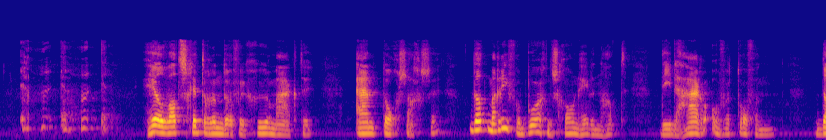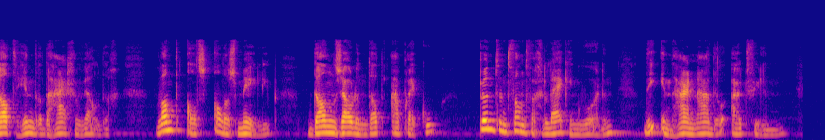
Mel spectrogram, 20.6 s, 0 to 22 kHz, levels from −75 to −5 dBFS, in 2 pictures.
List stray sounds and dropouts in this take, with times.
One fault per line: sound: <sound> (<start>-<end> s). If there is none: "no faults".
sound: cough (0.2-1.5 s)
